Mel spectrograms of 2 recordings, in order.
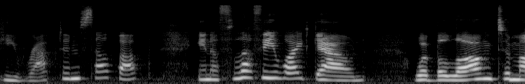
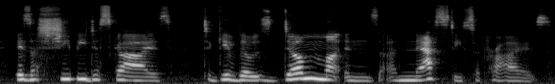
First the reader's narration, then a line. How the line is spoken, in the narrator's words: grumbled Lou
